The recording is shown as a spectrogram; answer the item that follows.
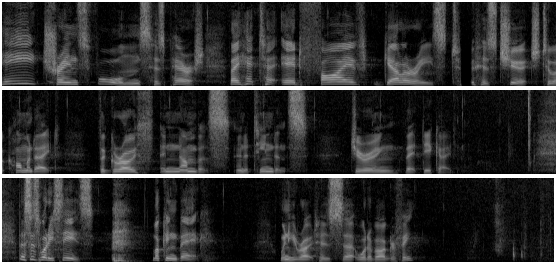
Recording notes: keynote from the Baptist National Hui 2019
